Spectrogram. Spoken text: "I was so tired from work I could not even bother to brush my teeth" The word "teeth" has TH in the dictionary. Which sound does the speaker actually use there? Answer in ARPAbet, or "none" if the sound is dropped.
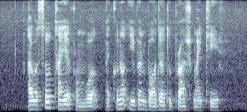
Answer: F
